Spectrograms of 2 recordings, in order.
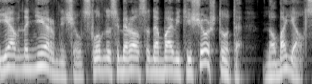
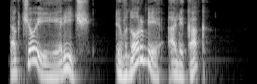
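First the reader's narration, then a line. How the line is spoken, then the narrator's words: Quiet, after a pause. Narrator (Russian): Роб помолчал и тихо добавил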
